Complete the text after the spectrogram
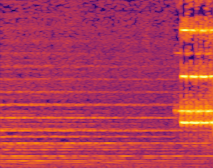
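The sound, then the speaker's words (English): A telephone rings with a steady electronic ringtone of layered, sustained tones. A brighter, louder burst of ringing enters near the end. “The blonde woman in Jimmy's photo answers the phone.”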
